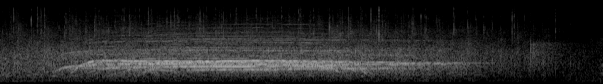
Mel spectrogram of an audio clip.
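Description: Live audience applauding after a joke, swelling about a second in and dying away toward the end.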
